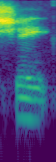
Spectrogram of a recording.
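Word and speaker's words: sidhe: what's that it's me it's spell s-i-d-h-e it's a silent i and a silent d so it's just pronounced she so i think that's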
